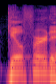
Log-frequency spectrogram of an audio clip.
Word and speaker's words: Guilford: Haley signed to go to Guilford, I think is how you pronounce it. Yeah, Guilford.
